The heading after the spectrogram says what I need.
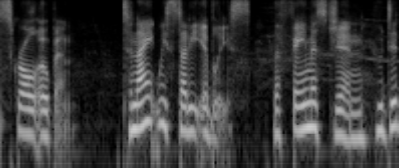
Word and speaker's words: Iblīs: Pronounced Iblīs, not genie in a lamp, not 3 wishes with a gold bracelet and questionable customer service.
